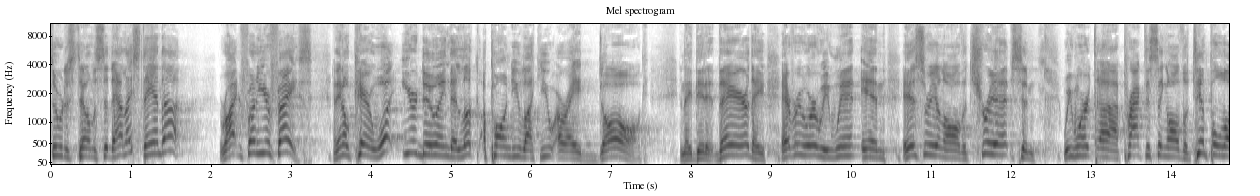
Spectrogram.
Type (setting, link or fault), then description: setting, large echoing room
